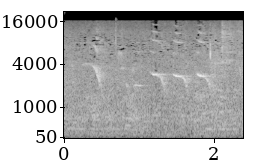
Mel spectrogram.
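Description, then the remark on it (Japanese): A small bird sitting on a chair chirps in a series of short, high descending tweets, about five calls in quick succession, set against a steady outdoor background hum at an outdoor hawker food court in Singapore. “椅子に座ってぴよぴよ鳴いてますここポーカーっていうとこはあのシンガポールの人たちにとっての憩いの場であり食堂っていう感じですね”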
